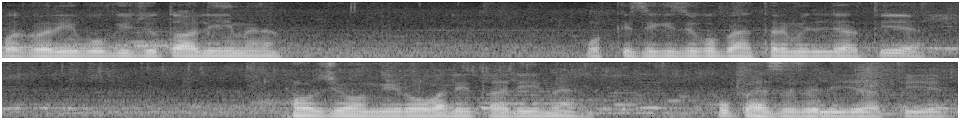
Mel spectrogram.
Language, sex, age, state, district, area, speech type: Urdu, male, 30-45, Uttar Pradesh, Muzaffarnagar, urban, spontaneous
